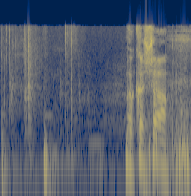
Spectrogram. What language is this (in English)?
Hebrew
